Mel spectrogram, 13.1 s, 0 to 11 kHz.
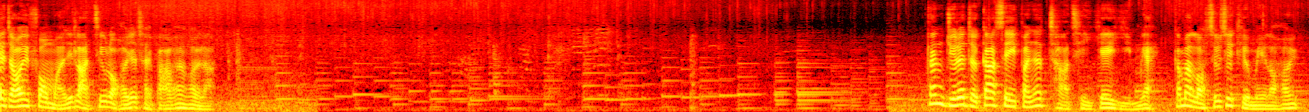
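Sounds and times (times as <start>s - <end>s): garlic sizzling in oil: 0.0s - 9.2s, 10.5s - 13.0s
soft melodic background music: 0.6s - 13.0s.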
